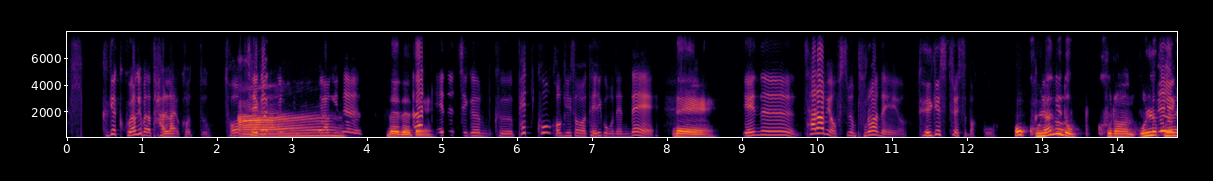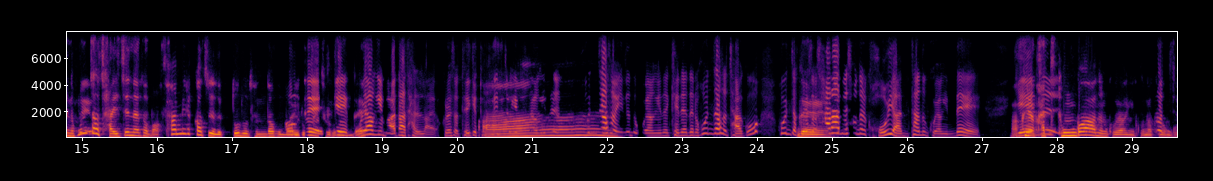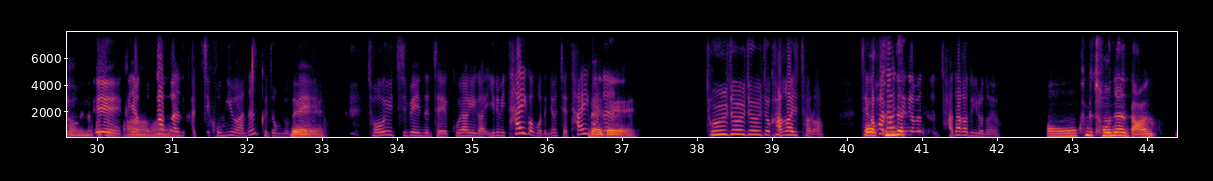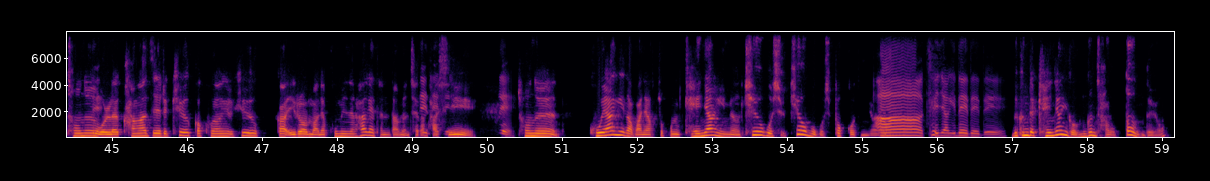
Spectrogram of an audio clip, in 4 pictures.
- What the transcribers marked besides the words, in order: tapping; distorted speech; other background noise; drawn out: "아"; static
- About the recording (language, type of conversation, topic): Korean, unstructured, 고양이와 강아지 중 어떤 반려동물이 더 좋다고 생각하세요?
